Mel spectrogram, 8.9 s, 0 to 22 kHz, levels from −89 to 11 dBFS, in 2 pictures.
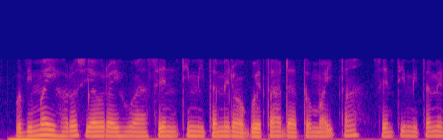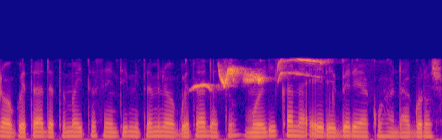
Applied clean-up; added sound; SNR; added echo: none; Bird; -1 dB; none.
